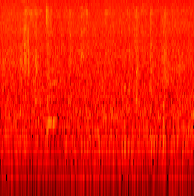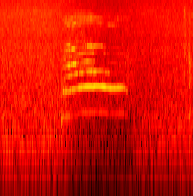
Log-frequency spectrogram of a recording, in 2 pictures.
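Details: A cat at a cat cafe, perhaps Su-kun, the disabled black cat, or Hoa-chan, white with black brows: one long, steady, slightly wavering meow lasting over a second near the end, after a stretch of dull background rumble and noise.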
